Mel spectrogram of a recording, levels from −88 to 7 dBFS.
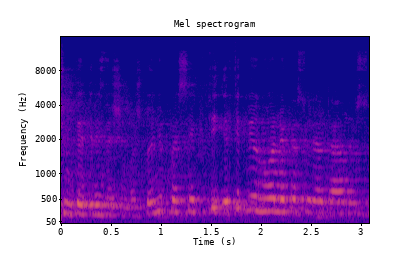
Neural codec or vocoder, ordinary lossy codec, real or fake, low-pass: none; Opus, 32 kbps; real; 14.4 kHz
